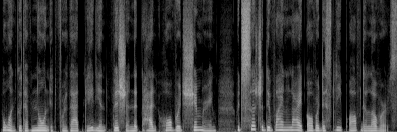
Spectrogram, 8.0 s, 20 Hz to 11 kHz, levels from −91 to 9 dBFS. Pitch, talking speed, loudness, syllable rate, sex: 190 Hz, 190 wpm, -24 LUFS, 5.2 syllables/s, female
